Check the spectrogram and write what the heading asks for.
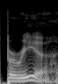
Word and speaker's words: Berea: Berea! – He's with Charlie Fry down there. I think that's where he's been. – Yes. – Is that not how you pronounce it? – That is Berea, I believe.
